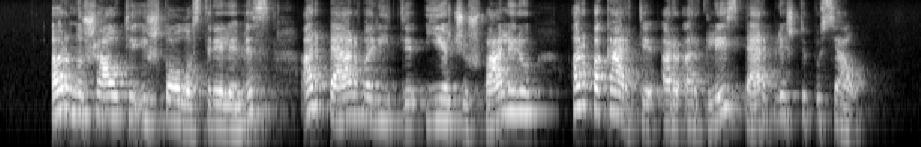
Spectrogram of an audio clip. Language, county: Lithuanian, Tauragė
